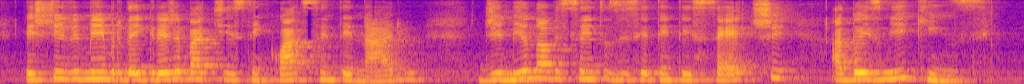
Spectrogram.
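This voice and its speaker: A woman speaks at a moderate pace, fairly high in pitch with fairly even intonation. Audible room echo and noticeable background noise fill the recording. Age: 60s. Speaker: former church member and teacher. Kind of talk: testimony.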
